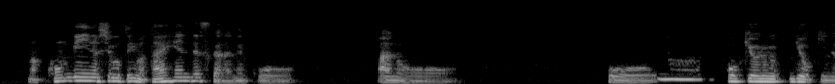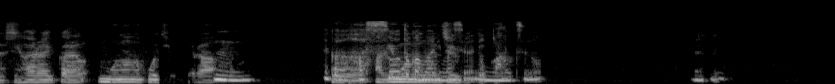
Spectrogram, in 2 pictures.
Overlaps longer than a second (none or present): present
